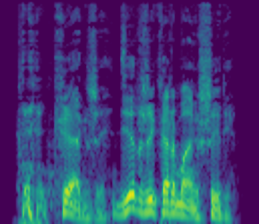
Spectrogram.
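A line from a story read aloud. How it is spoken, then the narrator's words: Short laugh. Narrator (Russian): хохотнул Дариус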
